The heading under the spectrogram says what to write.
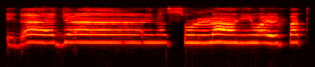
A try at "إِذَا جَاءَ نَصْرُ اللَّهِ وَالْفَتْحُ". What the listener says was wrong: நீட்டுங்க. இத ஜ நஸ்ருல்லாஹி.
